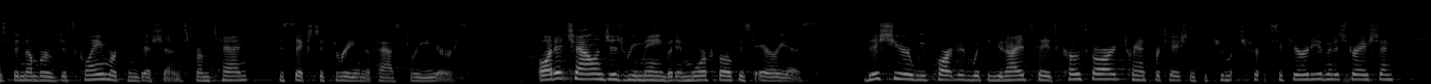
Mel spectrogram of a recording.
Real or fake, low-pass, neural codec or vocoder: fake; 7.2 kHz; codec, 16 kHz, 4 kbps, FreqCodec, larger model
